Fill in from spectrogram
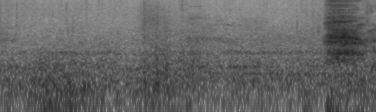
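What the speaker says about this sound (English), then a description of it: "No, it's still kind of raining, a little bit." Steady rain hisses through a stormy scene in The Elder Scrolls IV: Oblivion, with low rolling thunder rumbling underneath and a sharper, brighter burst of rain or thunder near the end.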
